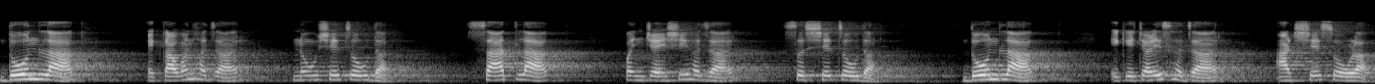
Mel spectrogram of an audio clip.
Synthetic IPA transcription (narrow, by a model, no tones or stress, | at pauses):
d̪onlakʰ | ekaʋənɦəd͡zaɾnəwɕet͡səwd̪ʱa | sat̪lak̚ʰ | pəɲt͡ɕãjɕiɦəd͡zaɾsəd̪ɕet͡səwd̪a | d̪onlakʰ | ekt͡ɕaɭiːsɦəd͡zaɾaʈʰɕesoɭa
